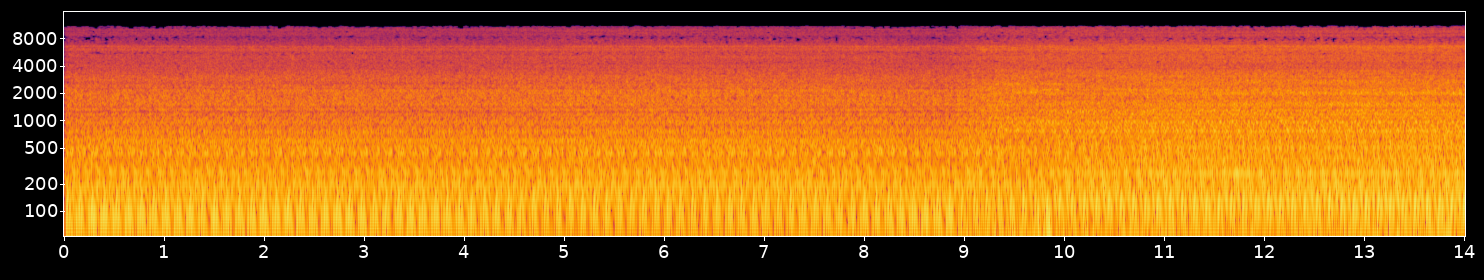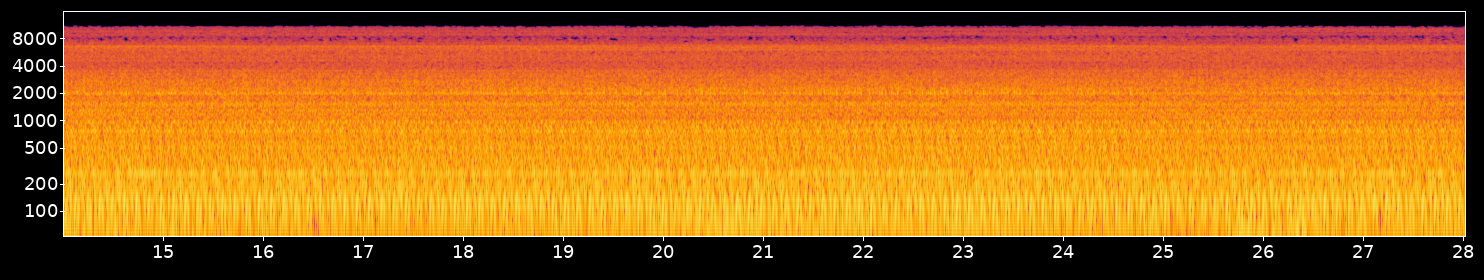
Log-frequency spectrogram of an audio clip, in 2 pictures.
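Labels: An engine is rumbling continuously. 0:00.0 - 0:09.1
An engine rumbles loudly and continuously. 0:09.2 - 0:28.0

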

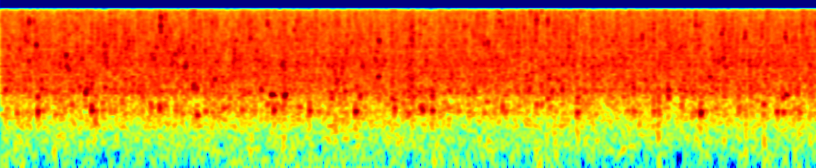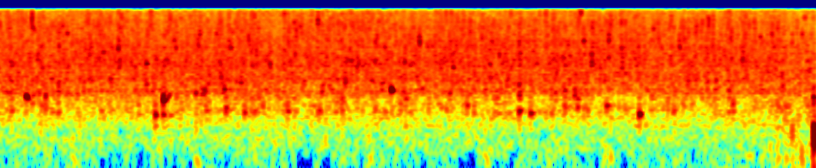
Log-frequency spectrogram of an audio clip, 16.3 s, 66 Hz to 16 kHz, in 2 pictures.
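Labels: Water pouring nearby. 0:00.0 - 0:16.3
Water streaming loudly. 0:00.0 - 0:16.3

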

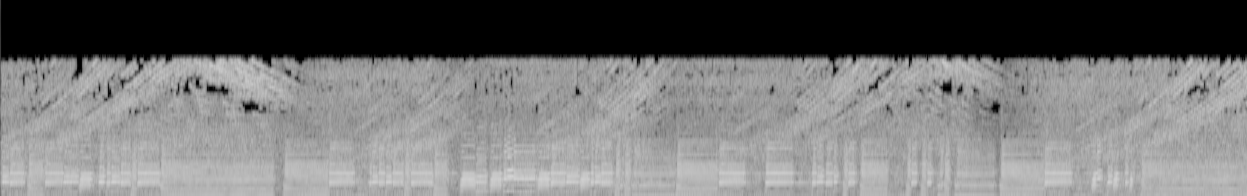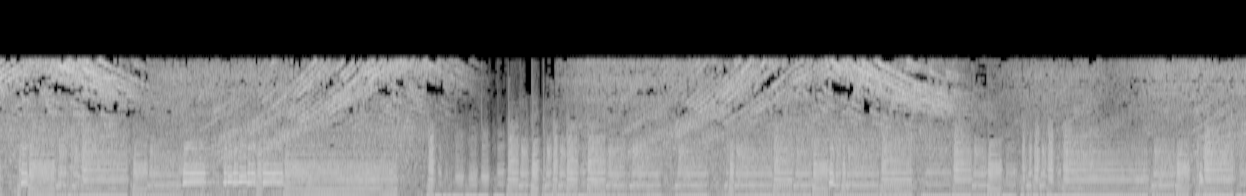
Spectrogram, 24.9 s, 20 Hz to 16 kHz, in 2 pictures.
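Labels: A loud whistling sound fades and reappears repeatedly. 0:00.0 - 0:16.8
Synthesizers playing in the background at moderate volume. 0:00.0 - 0:16.8
Clarinet playing the main melody loudly. 0:00.0 - 0:24.9
A loud whistling sound fades and reappears repeatedly. 0:18.0 - 0:24.9
Synthesizers playing in the background at moderate volume. 0:18.0 - 0:24.9

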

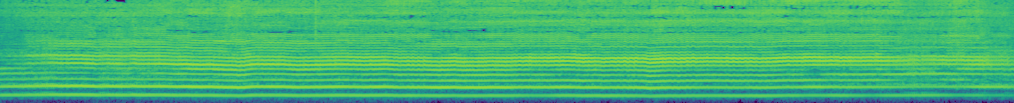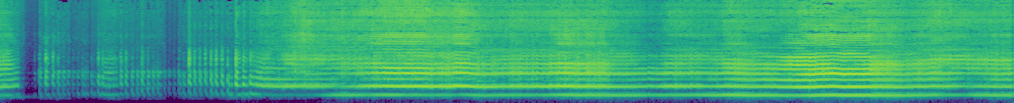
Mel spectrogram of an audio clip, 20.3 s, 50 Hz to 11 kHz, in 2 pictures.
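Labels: A swarm of bees buzzing loudly in an otherwise quiet environment. 0:00.0 - 0:10.4
A bee splutters repeatedly with occasional breaks in a quiet environment. 0:10.5 - 0:12.7
A swarm of bees buzzing continuously with increasing loudness. 0:12.7 - 0:20.3

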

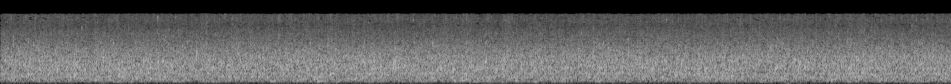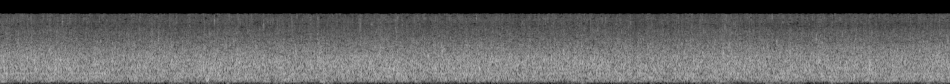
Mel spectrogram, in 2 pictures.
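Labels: Continuous flowing water. 0:00.0 - 0:19.0
Heavy rain drumming loudly and constantly. 0:00.0 - 0:19.0

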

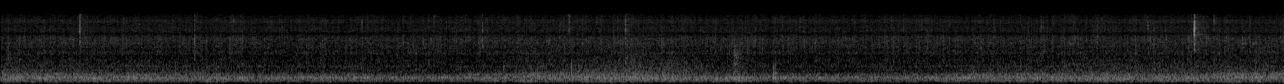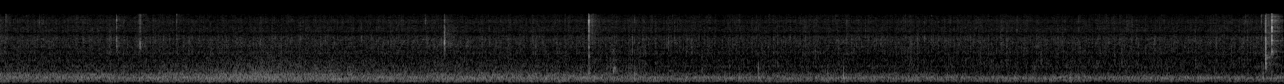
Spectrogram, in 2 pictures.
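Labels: Noise with a constant tone. 0:00.0 - 0:25.7

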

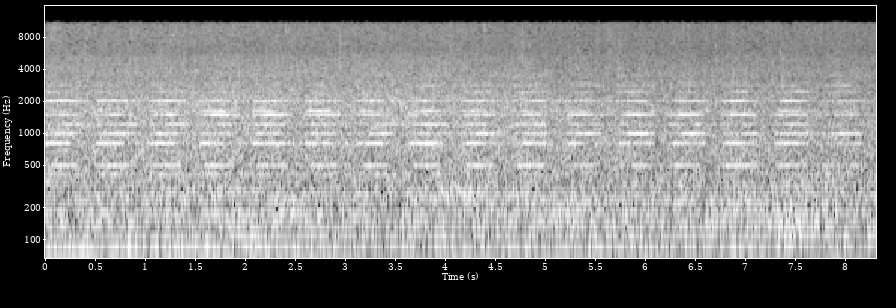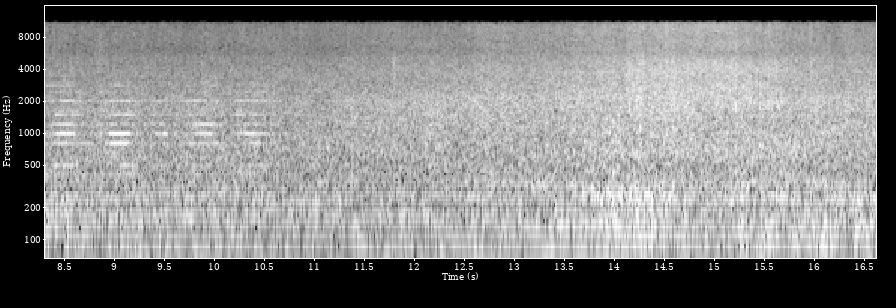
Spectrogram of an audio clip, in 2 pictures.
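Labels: A car alarm sounds repeatedly in the distance. 0:00.0 - 0:10.6
Constant rainfall. 0:00.0 - 0:16.6
A car drives through a water puddle. 0:13.3 - 0:15.9

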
